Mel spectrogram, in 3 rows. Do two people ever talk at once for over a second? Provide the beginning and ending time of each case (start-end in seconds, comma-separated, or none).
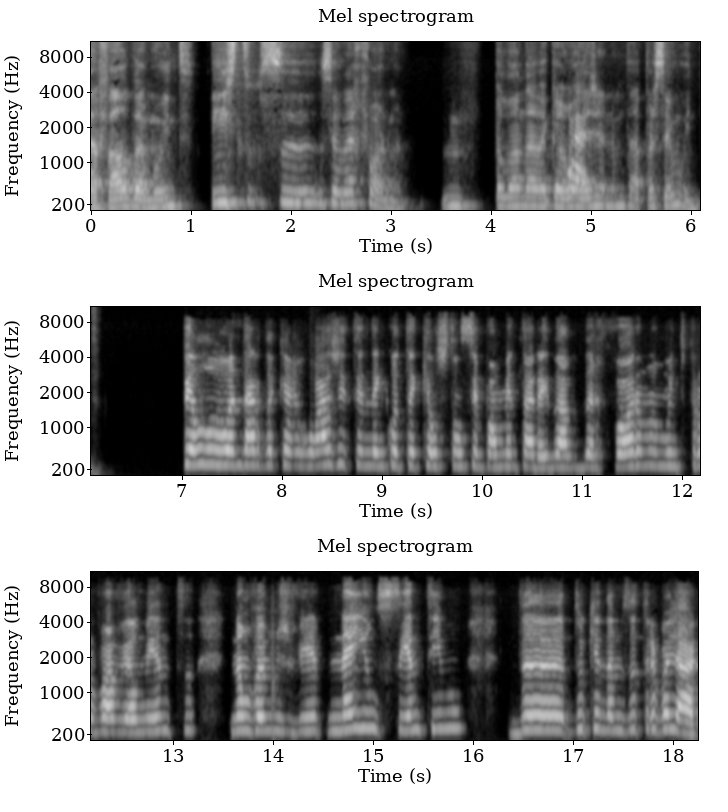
none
